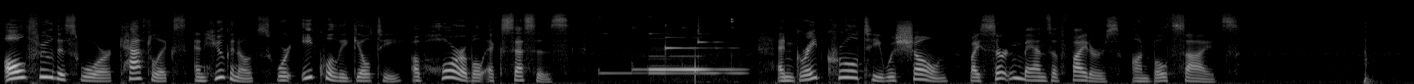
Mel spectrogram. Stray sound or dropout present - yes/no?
yes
